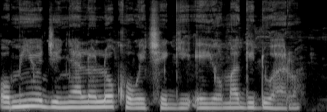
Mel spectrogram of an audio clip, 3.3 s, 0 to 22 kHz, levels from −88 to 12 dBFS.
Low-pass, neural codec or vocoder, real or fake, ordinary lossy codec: none; none; real; none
